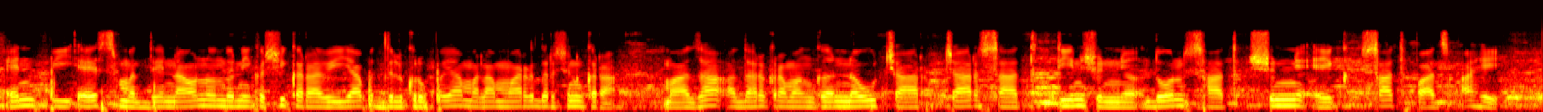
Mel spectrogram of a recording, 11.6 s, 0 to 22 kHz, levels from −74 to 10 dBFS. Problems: none marked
